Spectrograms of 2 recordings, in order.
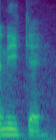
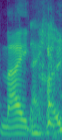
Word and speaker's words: Nikke: He's like, "Do you guys play Nikke? Does anybody Does anybody here play Nikki?" I don't personally, but I No, you pronounce it nik. I thought you pronounced It's Nik, not Nike.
